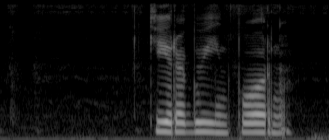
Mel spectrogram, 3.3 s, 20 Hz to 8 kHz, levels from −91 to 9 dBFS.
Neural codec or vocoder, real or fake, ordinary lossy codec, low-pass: none; real; none; 7.2 kHz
